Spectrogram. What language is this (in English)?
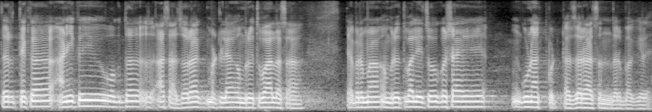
Konkani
